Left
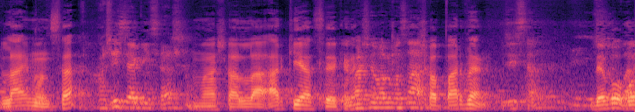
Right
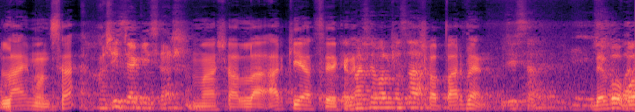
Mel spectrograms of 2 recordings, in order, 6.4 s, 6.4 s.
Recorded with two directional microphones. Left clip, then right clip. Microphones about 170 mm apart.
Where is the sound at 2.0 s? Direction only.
10° left (ahead or behind).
